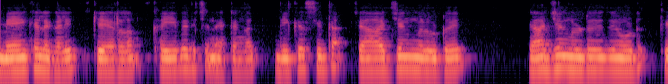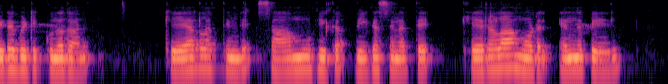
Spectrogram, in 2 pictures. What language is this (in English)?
Malayalam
